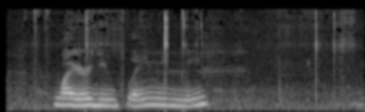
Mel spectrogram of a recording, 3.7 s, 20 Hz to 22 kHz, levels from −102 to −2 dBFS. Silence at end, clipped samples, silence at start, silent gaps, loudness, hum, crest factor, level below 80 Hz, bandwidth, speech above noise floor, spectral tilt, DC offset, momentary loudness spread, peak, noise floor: 0 s; under 0.1%; 0.25 s; none; -35 LUFS; none; 36 dB; -78 dBFS; 16.5 kHz; 25 dB; -4 dB/octave; under 0.1%; 16 LU; -2 dBFS; -59 dBFS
